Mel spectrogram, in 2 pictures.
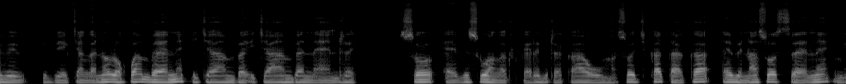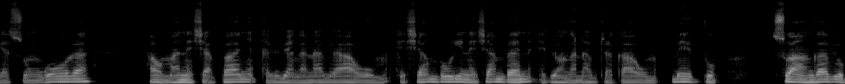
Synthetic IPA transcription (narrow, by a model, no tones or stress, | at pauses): ββjat͡ʃaŋɡanolokwambenɛit͡ʃambit͡ʃambenendɛ | soeβisuwaŋɡatu̥keɾeβitakaumasot͡ʃi̥katakaeβinasosenɛŋɡesuŋɡuɾa | aumaneʃapaɲaeβiβjaŋɡanaβiauma̰eʃambulinḛʃambenɛʔːβjoaŋɡanaβitakaumaβɛtu | swaŋɡaβj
